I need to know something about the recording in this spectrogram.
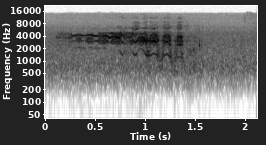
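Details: Wild Konik horses neighing: a faint, quavering whinny with wavering high harmonics, fairly quiet and distant.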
